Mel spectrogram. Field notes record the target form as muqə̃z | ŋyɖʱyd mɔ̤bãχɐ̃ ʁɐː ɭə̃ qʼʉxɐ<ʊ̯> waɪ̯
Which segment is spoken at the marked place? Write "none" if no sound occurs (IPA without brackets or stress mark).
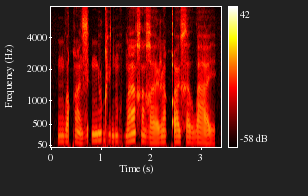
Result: ʊ̯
